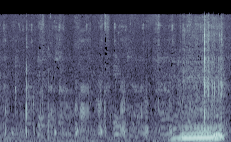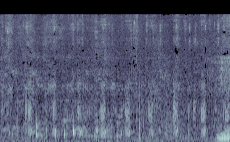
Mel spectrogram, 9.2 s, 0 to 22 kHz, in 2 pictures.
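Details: A female Weimaraner, fallen fast asleep while nursing her 7 puppies, gives a single deep, droning snore amid soft rustling and faint clicks.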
